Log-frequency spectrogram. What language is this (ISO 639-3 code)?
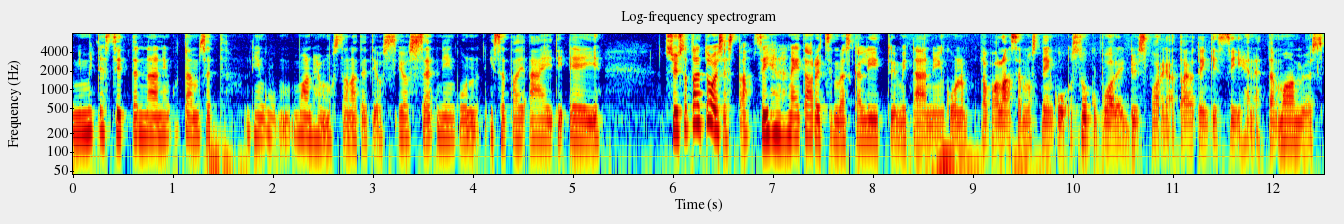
fin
